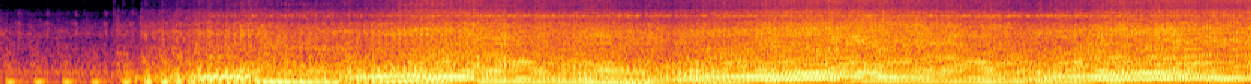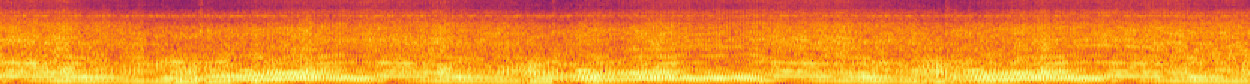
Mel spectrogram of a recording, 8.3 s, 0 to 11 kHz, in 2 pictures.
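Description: A Japanese Honda CG125 motorcycle in fresh condition starts, then revs repeatedly up and down, its loud, close single-cylinder engine note rising and falling in a steady rhythm.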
